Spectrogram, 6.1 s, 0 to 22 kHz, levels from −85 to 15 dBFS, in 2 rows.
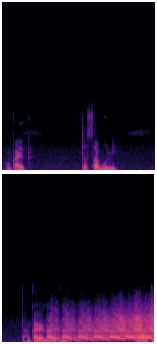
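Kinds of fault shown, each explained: lost packet rebuilt from error correction: Brief rough, noisy patches at 0.43 to 0.45 s, 1.63 to 1.73 s and 4.65 s, where lost packets were replaced by low-bitrate copies carried in the following packet. Unlike plain loss concealment, there is no dropout or smeared, buzzy fill. The sound continues, just coarser.
feedback echo between two devices: From 3.93 s to the end, the sound returns as distinct repeats roughly every 300 ms. A second device's playback is being picked up by a microphone again. The repeats peak about 2 dB above the direct speech and pile up, whereas room reverberation is a smooth, decaying tail.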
